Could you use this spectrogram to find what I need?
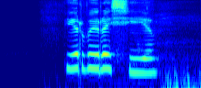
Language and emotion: Russian, neutral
